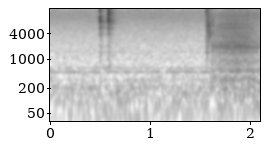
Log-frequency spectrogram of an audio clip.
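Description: A computer mouse double-clicks while someone works in ARES Mechanical 2D drafting software: two quick, faint, crisp clicks in close succession, followed by a soft rustling onset and low steady background noise, with no talking.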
